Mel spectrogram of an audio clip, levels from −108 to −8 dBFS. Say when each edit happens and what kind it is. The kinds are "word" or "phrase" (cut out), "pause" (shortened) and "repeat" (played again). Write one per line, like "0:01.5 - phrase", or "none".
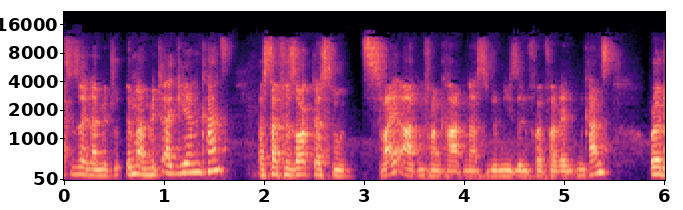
none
